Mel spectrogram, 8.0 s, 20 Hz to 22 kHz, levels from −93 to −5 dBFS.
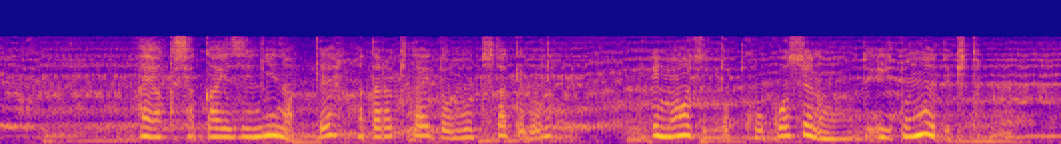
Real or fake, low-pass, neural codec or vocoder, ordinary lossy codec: fake; none; codec, 16 kHz, 16 kbps, FunCodec, trained on LibriTTS, 50 frames a second; none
